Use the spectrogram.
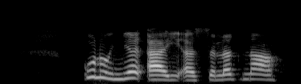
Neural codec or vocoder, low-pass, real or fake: codec, 16 kHz, 1 kbps, X-Codec, HuBERT features, trained on LibriSpeech; 5.4 kHz; fake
